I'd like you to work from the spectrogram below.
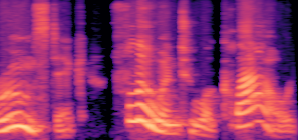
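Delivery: ordinary delivery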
